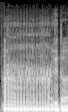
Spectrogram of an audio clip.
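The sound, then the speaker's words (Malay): A voice mimics a metal rod being dragged across a roof: a loud, rolling growl held for about a second, breaking briefly before a short final burst. “Bunyi macam orang dragging a metal rod on the roof.”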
